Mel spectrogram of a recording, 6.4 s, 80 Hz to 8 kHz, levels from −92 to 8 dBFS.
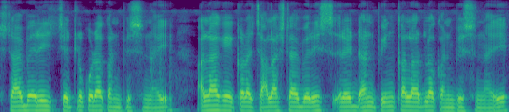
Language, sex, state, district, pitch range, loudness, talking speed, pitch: Telugu, male, Andhra Pradesh, Sri Satya Sai, 110-120 Hz, -16 LUFS, 120 wpm, 115 Hz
